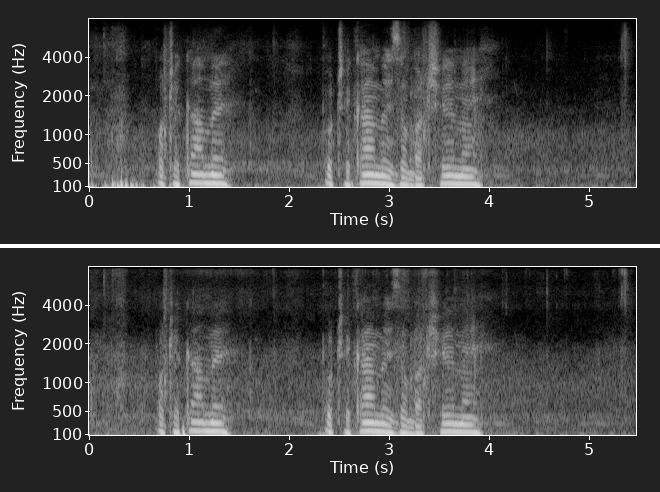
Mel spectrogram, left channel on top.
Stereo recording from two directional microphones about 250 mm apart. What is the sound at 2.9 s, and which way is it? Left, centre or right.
Speech, centre.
